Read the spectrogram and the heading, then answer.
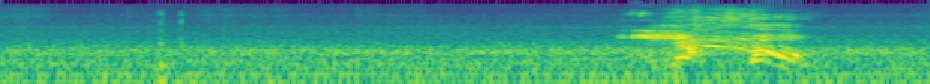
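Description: A single human sneeze bursts out near the end, fairly loud, with a sharp breathy rush following a quiet intake, over a low steady background hum.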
